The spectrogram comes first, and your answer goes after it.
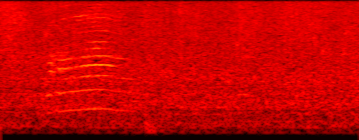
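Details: A pet cat on a dining table indoors, talking back when told to get off, gives one short rising-falling meow amid room noise and a person's commands.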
